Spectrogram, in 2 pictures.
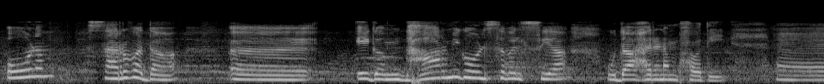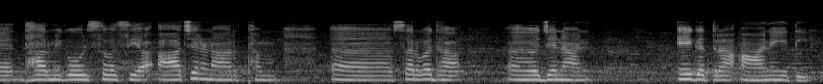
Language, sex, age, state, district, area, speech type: Sanskrit, female, 18-30, Kerala, Palakkad, rural, spontaneous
